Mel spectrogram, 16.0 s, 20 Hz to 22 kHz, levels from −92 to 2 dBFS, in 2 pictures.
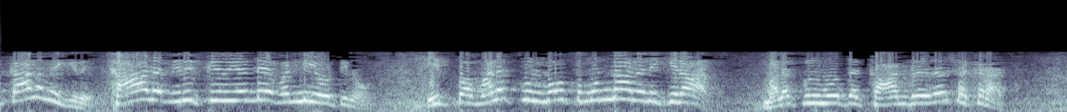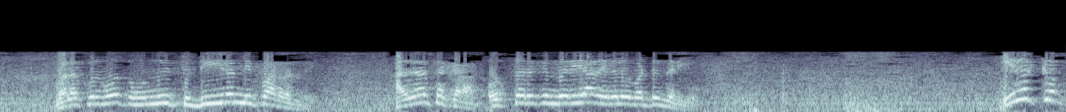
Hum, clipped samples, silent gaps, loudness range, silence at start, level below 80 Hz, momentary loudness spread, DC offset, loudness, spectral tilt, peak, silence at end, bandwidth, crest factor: none; 3%; none; 2 LU; 0 s; -32 dBFS; 14 LU; under 0.1%; -8 LUFS; -10 dB/octave; 0 dBFS; 0 s; 4 kHz; 8 dB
